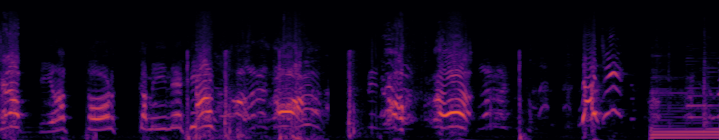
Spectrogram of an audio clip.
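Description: An older man shouts angrily.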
